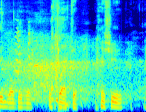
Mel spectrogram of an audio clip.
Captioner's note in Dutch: gelach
